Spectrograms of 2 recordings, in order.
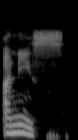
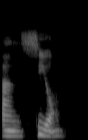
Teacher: tengan la mayor fuerza de voz en la última sílaba y esta última sílaba termine únicamente en n s o vocal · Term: palabras agudas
